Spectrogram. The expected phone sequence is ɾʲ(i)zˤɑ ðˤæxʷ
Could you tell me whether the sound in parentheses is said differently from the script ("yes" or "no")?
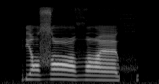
yes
